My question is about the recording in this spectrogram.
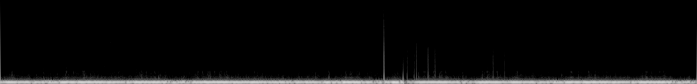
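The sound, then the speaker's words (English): A steady, low droning hum, a simulated approximation of the low-frequency Taos hum of Taos, New Mexico, holds at an even loudness for the full seven seconds, with a couple of faint clicks near the middle and no voices. “This is the hum, or at least an approximation of it.”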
